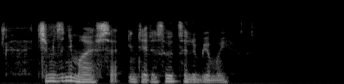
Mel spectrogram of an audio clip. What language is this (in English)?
Russian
